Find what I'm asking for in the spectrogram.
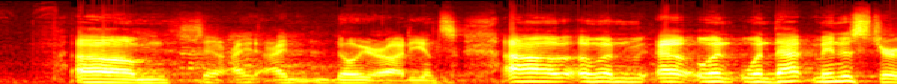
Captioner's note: audience chuckles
